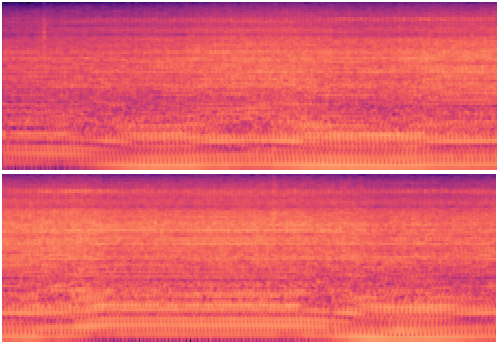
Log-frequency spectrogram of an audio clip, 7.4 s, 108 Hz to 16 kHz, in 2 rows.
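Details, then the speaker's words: Earthquake IG800W inverter generator after fixing vacuum leaks, cold start, one pull without choke, eco off: steady even hum, no rod knock or rattle. "this is the one i fixed the vacuum leaks on one pull no choke one pull no choke no rod knock"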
